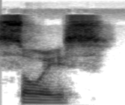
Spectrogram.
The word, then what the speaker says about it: Seuss: moral allegory about racism Dr Seuss's name is supposed to be pronounced soys but no one knows him as Dr soyce so No One's Gonna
